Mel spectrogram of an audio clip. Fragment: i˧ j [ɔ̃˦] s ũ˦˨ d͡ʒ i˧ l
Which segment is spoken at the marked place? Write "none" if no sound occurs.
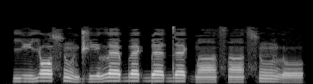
ɔ˦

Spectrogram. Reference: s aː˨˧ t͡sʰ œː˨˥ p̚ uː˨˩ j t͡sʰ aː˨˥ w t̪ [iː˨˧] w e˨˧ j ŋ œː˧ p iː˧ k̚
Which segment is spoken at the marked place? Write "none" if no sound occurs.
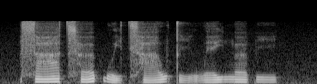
iː˨˩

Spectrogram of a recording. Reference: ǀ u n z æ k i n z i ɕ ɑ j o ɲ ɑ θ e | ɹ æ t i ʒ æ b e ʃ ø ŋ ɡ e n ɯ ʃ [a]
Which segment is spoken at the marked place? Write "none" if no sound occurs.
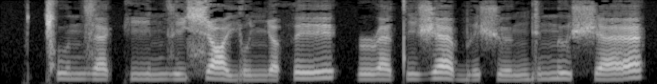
æ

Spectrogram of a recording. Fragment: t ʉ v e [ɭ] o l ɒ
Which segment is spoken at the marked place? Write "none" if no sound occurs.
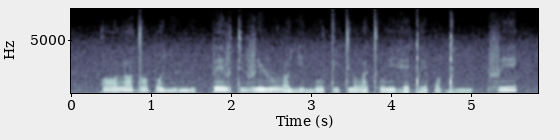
ɭ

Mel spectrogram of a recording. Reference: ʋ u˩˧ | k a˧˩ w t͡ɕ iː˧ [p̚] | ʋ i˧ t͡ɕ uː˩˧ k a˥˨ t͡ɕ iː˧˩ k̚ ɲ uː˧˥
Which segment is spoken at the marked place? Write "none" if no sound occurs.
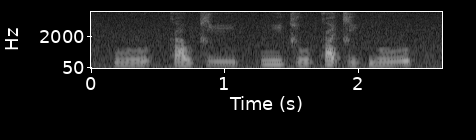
p̚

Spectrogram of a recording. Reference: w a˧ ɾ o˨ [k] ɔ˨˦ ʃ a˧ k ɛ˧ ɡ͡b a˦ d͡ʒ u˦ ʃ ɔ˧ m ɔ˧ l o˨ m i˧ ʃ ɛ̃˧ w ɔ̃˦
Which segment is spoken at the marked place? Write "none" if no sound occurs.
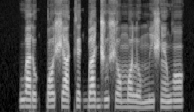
k͡p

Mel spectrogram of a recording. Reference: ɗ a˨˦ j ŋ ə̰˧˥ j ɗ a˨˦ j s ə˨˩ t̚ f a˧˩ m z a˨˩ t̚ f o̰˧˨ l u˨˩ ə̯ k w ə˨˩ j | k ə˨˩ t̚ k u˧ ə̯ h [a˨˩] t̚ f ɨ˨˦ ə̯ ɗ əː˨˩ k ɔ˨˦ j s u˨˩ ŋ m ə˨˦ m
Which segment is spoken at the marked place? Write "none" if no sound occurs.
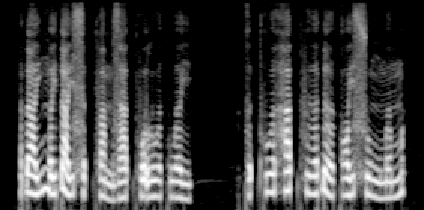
a˦˥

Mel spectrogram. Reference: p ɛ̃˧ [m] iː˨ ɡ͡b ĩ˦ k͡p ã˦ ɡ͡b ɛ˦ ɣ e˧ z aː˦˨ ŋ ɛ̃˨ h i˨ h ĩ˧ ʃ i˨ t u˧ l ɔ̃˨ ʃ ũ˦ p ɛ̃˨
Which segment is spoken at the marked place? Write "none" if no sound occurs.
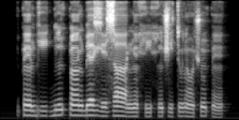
b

